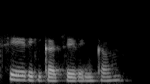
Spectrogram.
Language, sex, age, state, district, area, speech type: Tamil, female, 30-45, Tamil Nadu, Madurai, urban, conversation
